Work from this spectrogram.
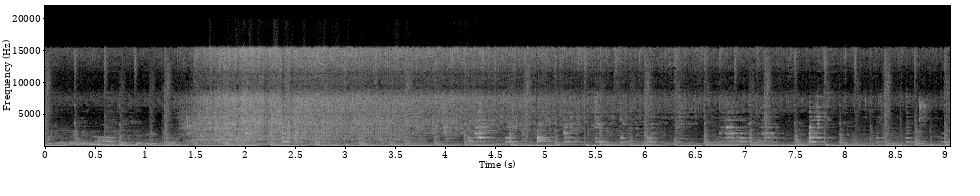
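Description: Browned onions fry in butter with a busy, bright sizzle over rhythmic low thumps and background music-like tones, fairly loud and continuous throughout.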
